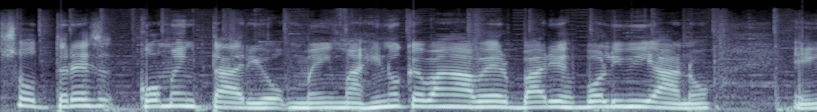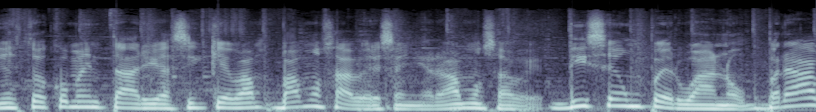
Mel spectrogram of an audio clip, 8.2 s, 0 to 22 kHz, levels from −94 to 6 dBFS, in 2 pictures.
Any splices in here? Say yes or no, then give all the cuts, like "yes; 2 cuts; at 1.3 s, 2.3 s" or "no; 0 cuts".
no; 0 cuts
